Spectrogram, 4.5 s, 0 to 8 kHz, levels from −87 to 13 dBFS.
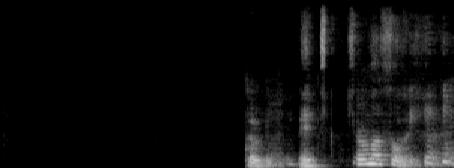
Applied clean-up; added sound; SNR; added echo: neural mask model DeepFilterNet 3.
